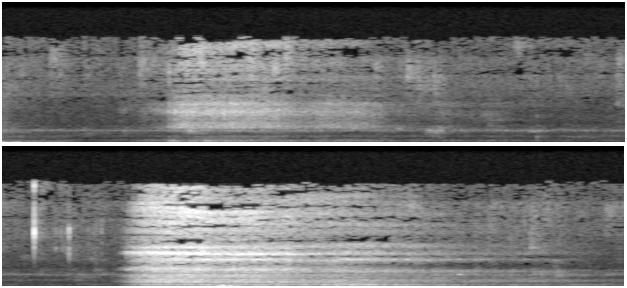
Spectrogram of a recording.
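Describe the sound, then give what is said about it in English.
A deep breath: a soft, drawn-in inhale, then a pause, then a longer and much louder breathy exhale. “let's all take a deep breath.”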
